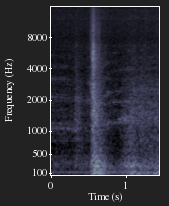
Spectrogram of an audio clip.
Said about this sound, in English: I'm gonna go close the window. Sorry about that.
